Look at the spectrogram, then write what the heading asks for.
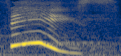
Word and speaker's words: vase: and here's a broken vase huh did the trolley knock it down while moving it's pronounced vas what is this vas you're talking about this vas L literally this is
